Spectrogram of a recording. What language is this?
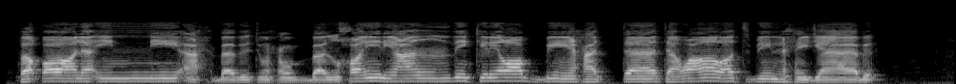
Arabic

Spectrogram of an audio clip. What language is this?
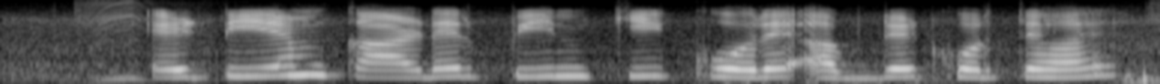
Bangla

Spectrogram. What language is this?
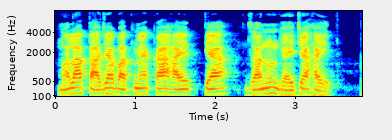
Marathi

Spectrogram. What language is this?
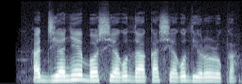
Kikuyu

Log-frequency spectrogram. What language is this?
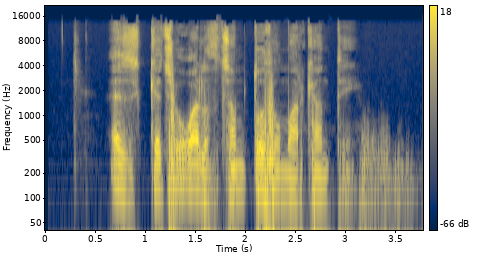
Kabyle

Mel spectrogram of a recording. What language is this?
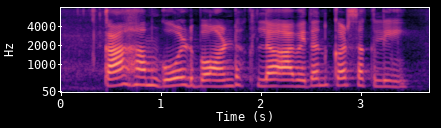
Magahi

